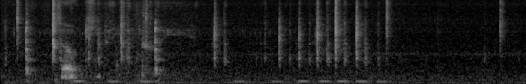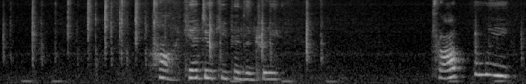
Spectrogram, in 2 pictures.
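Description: Short soft clicks tick as a game menu selection moves.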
